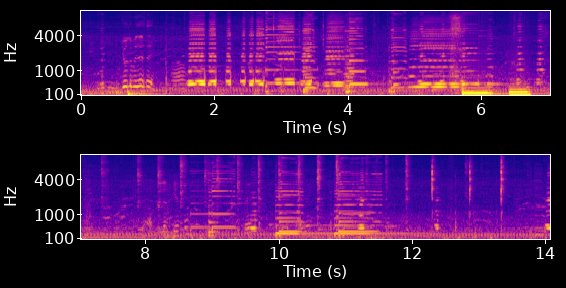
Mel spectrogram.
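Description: Accordion playing short, scattered phrases with pauses, along with some guitar notes and a couple of deep bass notes about six seconds in: the band warming up between songs rather than playing a song.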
